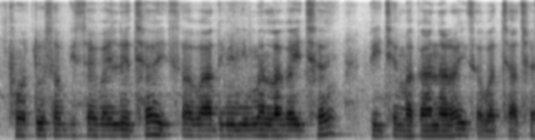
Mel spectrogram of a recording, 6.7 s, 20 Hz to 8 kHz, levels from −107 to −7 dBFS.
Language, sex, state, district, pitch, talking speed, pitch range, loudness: Maithili, male, Bihar, Samastipur, 120 Hz, 170 wpm, 120-125 Hz, -17 LUFS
